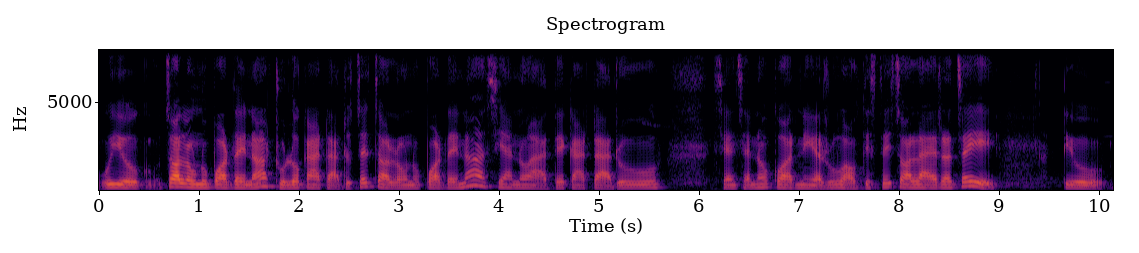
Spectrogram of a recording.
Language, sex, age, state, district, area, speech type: Nepali, female, 60+, West Bengal, Kalimpong, rural, spontaneous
